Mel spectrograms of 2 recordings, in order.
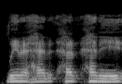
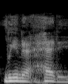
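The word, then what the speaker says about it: Lena Headey: could see that basically this family like the Lena Henny and uh um I just said her name wrong uh Lena Hedy yeah I just say that right Lena Hy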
